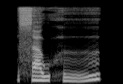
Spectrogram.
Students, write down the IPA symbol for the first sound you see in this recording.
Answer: s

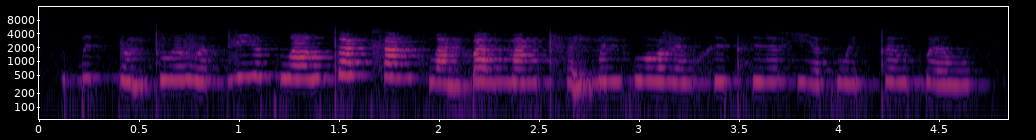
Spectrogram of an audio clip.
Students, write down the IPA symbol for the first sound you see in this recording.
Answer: ɓ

